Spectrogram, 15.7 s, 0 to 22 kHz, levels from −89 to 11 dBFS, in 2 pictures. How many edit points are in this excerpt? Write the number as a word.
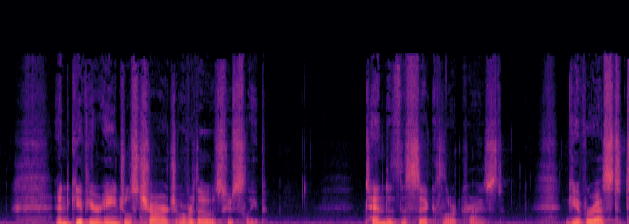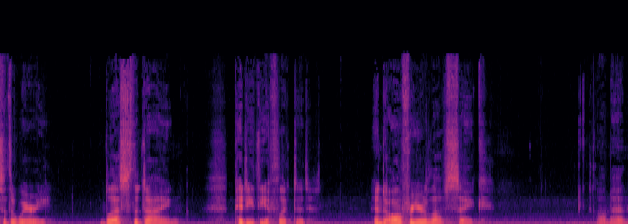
two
